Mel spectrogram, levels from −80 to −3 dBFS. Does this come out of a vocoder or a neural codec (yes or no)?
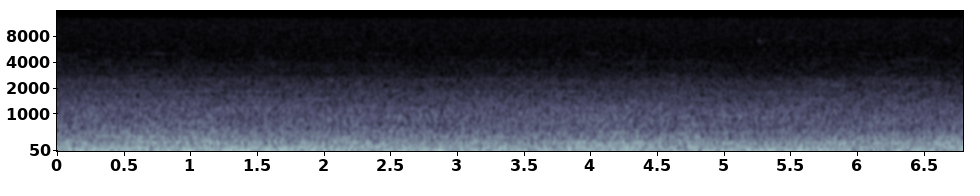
no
